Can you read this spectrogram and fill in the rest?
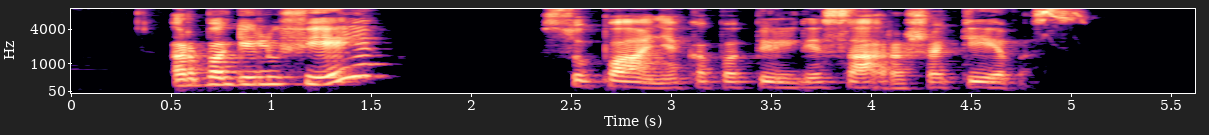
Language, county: Lithuanian, Kaunas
